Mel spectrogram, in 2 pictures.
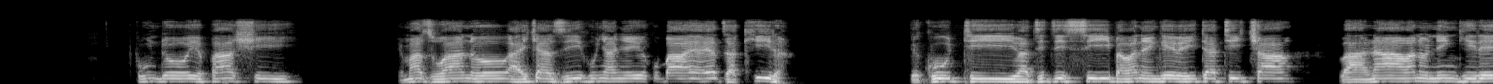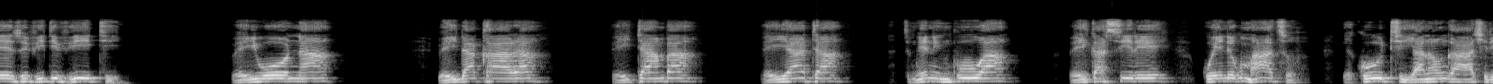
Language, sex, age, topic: Ndau, female, 25-35, education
